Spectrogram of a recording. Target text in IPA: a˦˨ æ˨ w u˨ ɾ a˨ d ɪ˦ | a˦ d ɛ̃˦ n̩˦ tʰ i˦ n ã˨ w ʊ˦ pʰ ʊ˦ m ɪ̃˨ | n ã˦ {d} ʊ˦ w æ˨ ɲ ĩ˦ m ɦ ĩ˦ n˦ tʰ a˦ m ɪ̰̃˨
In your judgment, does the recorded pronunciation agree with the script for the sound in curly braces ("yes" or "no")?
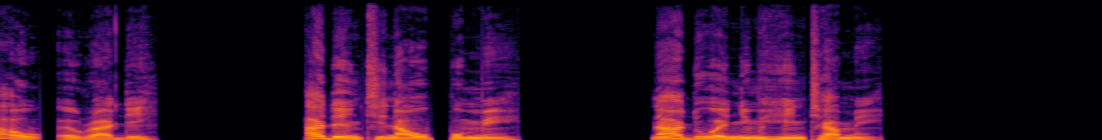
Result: yes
